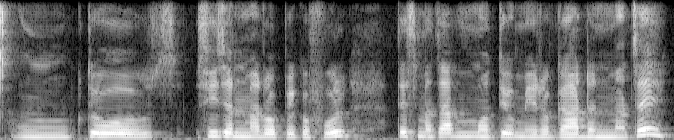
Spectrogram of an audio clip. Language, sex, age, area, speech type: Nepali, female, 30-45, rural, spontaneous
